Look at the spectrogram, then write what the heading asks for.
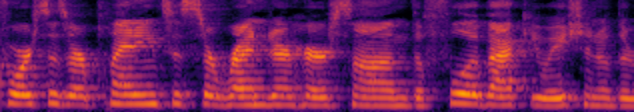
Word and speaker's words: Kherson: But what are we seeing right over here, fam, when it comes to, is it Kherson? Am I saying it right? Kherson? Yeah, Kherson. Yeah. The K silent.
